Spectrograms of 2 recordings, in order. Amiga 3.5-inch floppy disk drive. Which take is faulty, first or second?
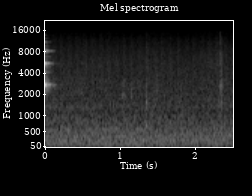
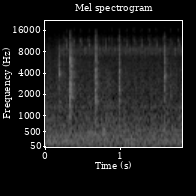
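first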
